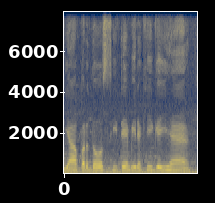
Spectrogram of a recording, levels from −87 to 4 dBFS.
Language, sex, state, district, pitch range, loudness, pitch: Hindi, male, Uttar Pradesh, Shamli, 165-175 Hz, -16 LUFS, 170 Hz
